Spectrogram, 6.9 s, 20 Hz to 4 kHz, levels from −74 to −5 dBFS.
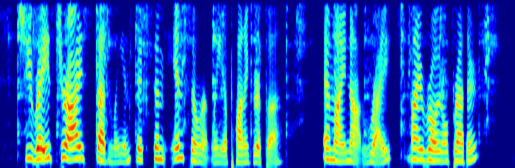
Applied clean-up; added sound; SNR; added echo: neural mask model RNNoise.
